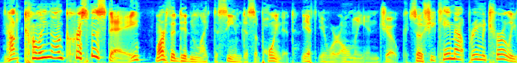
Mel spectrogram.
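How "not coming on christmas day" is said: high, louder dismayed question; dismayed disbelief. A narrator's reading. Father dismayed his daughter is absent, high shocked question. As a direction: let his spirits sink in disbelief.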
